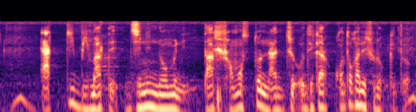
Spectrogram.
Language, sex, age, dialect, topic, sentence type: Bengali, male, 18-24, Northern/Varendri, banking, question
